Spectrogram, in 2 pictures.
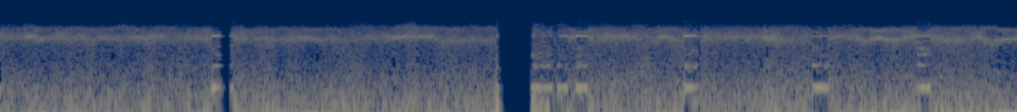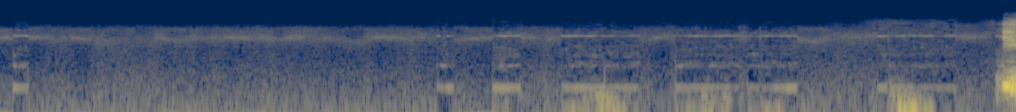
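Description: Near silence: faint room tone, with faint, short, intermittent steady tones coming and going throughout.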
